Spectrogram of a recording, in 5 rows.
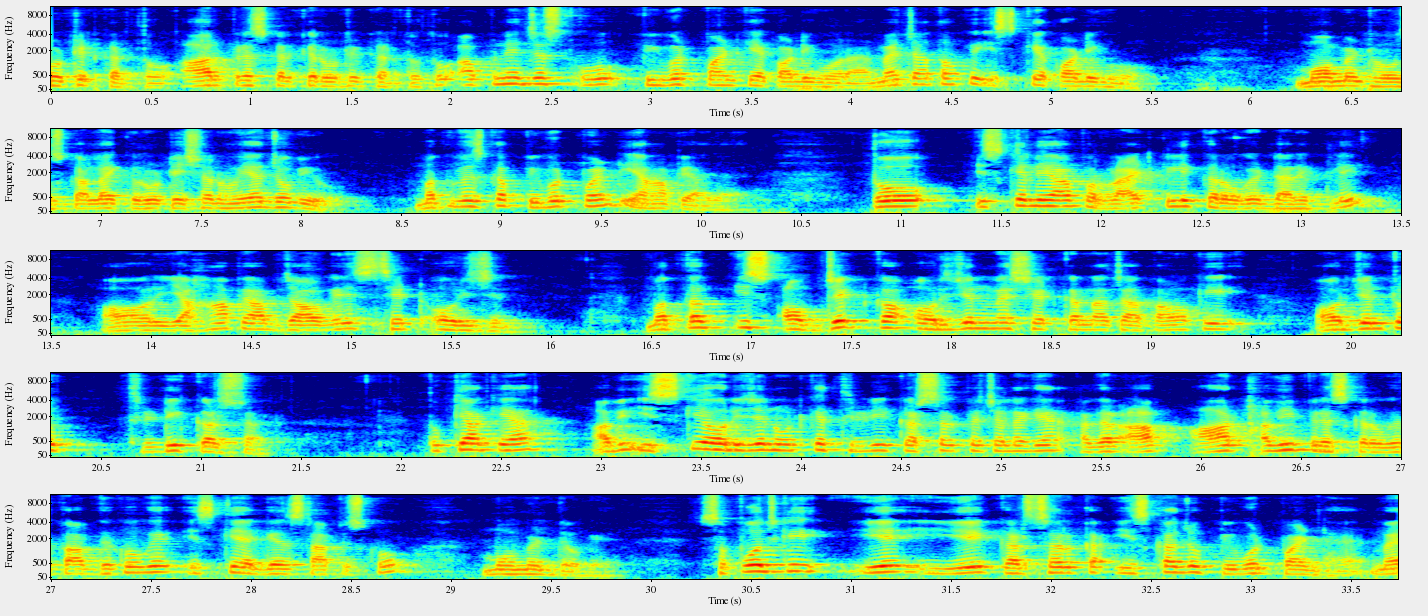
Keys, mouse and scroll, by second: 0.8 r, 12.6-26.2 right drag, 26.2 r, 33.2-33.7 scroll down 1.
